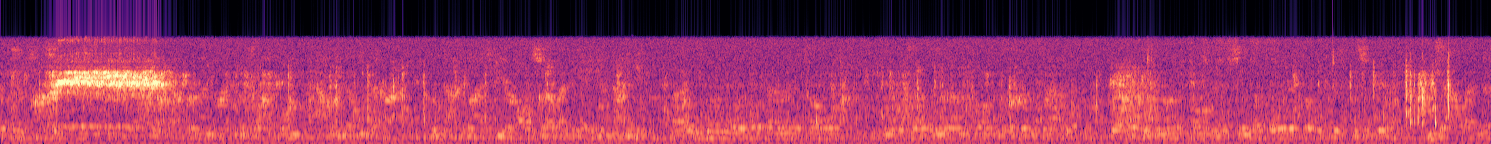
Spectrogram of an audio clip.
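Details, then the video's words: Fox Trotter mare whinnying once near the start, a loud shrill call lasting about a second, followed by a long stretch of quieter background sounds with faint voices and a few soft knocks. "maggie May Fox Trotter mare"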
